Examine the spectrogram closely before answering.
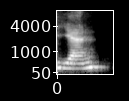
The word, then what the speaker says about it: Danh: pronouns he his um spelled d-a-n-h but pronounced yen like the japanese currency um asian-american parents are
